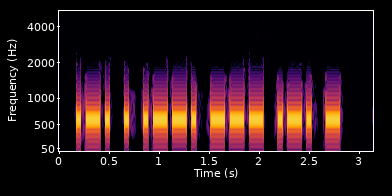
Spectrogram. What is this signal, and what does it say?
Morse code, heard as a keyed tone, about 25 wpm, 600 Hz. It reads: REPORT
